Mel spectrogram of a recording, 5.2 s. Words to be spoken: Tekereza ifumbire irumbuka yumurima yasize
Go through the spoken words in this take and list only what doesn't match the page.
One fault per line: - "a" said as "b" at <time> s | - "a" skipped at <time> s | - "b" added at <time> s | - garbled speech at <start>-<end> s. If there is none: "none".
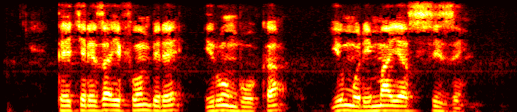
none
